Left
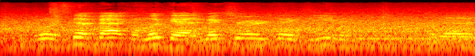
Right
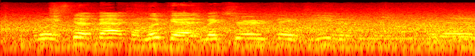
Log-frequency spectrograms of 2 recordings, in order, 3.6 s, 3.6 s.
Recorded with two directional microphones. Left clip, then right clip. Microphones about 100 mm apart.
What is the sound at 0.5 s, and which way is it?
Speech, 10° right (ahead or behind).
